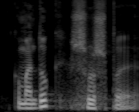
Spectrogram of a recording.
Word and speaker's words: Kumantuk Xuxpe: Bueno, K-U-M-A-N-T-U-K X-U-X-P-E con diéresis, Comanduk, Shushp.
